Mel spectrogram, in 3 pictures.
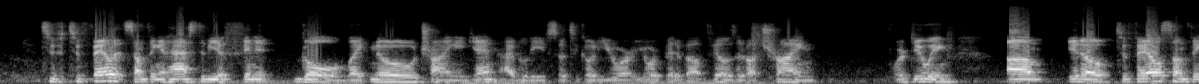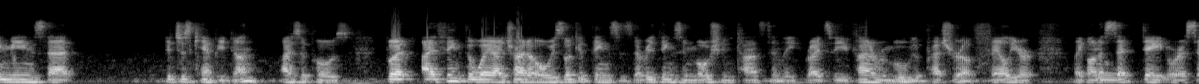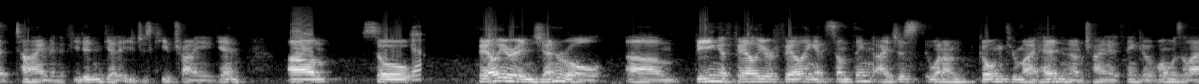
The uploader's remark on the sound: Due to the situation in Hong Kong, we are doing our 1st Zoom meeting.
